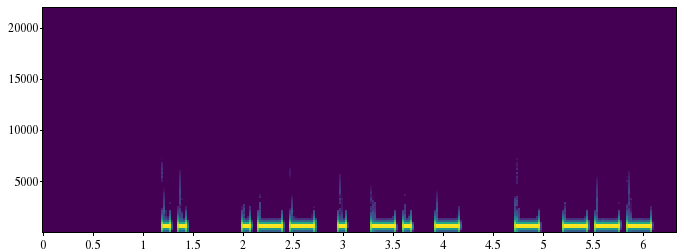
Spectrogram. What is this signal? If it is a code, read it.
Morse code, heard as a keyed tone, about 15 wpm, 700 Hz. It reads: I WENT TO
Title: Sentences from Top 1000 Words - Review Part 1 - 15wpm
